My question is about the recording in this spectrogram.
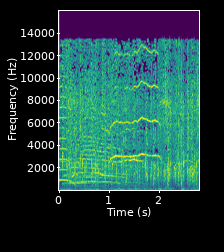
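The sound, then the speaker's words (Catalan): A studio audience of the radio show Versió RAC1 bursts into loud, steady applause for host Toni Clapés, mixed with cheering and a few sharp whistles, a dense wash of clapping that holds at full strength for a few seconds. “Un aplaudiment pel Clapés, també.”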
